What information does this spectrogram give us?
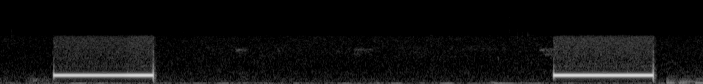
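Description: Telephone tone after a call cuts off: two long, steady, mid-pitched beeps, each about a second, separated by several seconds of near silence.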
